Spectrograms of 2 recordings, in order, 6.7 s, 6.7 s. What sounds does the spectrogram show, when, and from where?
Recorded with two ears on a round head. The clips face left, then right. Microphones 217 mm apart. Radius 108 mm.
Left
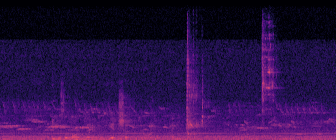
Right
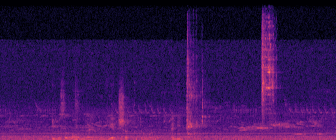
1.0 s a man speaking: 5° right (ahead or behind), 2.5 m; by 3.6 s 40° right (ahead or behind), 1.3 m
3.7 s a splash: centre (ahead or behind), 4 m
5.2 s keys jangling: 30° right (ahead or behind), 0.7 m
